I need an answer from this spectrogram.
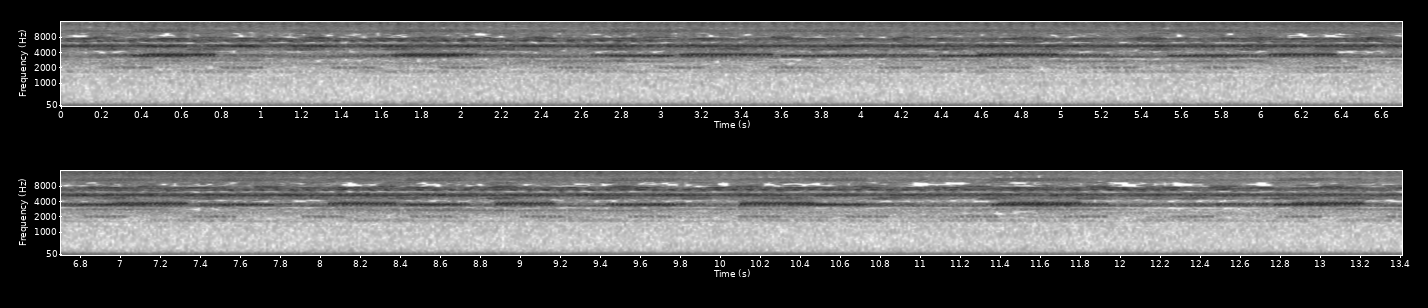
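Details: Evening chorus of crickets in a peaceful park, a continuous shrill high trill swelling in regular pulses, with soft low rumble underneath and no other clear voices.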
